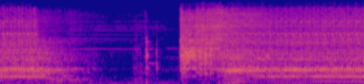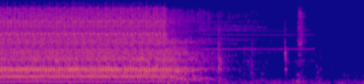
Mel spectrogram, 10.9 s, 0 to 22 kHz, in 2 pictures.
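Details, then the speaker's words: 2011 Honda Pilot 3.5L after timing belt and water pump replacement, before upper timing covers are refitted; quick start then smooth, even idle with no slapping or ticking, timing correct, engine healthy. "right guys as you guys heard the engine sounds good we're good to go"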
